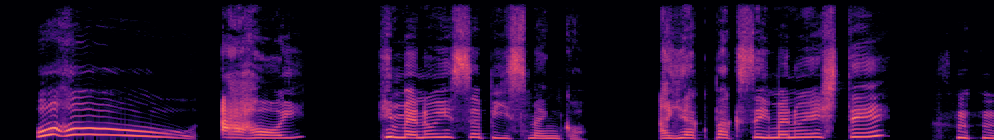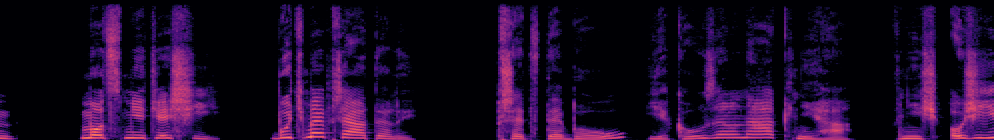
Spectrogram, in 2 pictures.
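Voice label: Czech character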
